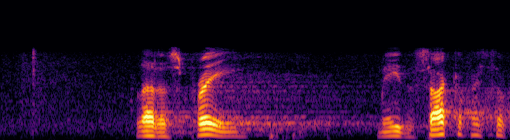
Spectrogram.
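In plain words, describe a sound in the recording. An elderly man speaks slowly and solemnly through a microphone in a large echoing hall.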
